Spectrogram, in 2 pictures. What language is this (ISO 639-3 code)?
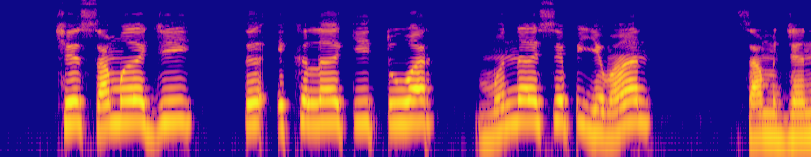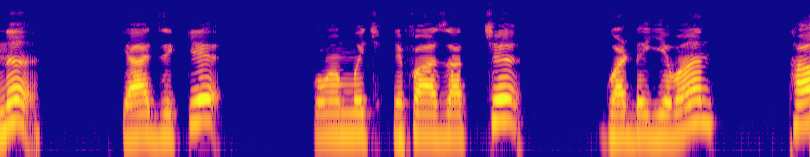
kas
